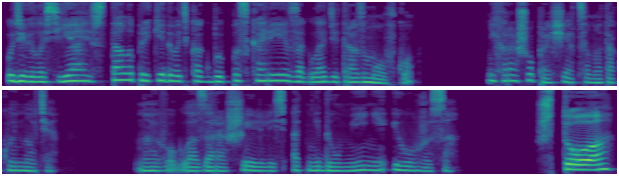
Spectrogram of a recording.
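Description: A woman narrating a novel in the first person, expressive and lively. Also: lowish voice, moderate pace, breathy edge, dry recording, clean studio sound. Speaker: audiobook narrator.

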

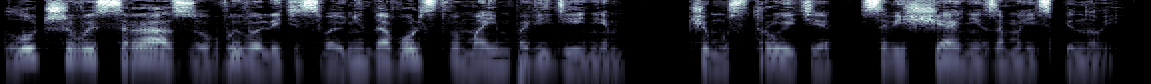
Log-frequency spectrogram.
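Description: A man's voice: deep voice, expressive, a little fast, dry recording, studio quality. A man doing a fiery young witch. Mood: angry.

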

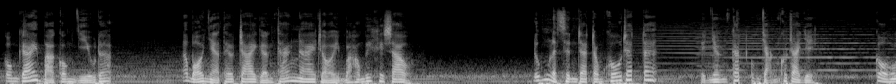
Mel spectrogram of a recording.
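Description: A man's voice: mid-range voice, lively intonation, moderate pace, long pauses, over music, lightly acted. A man voicing an arrogant, mocking young wife in a ghost story. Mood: sneering. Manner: mocking, haughty.

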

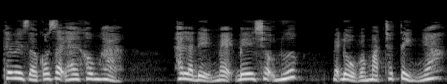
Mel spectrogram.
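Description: A woman's voice: fairly high pitch, lively intonation, quick pace, warm tone, husky, dull audio. A woman voicing a nagging, fussing middle-aged mother in an audio story. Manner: nagging, complaining.

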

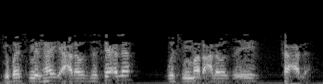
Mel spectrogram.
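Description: An Egyptian sheikh teaches grammar to his class, raising questions and waiting for the students to answer back. His voice sits fairly high and carries a gravelly, very husky grain. The sound is thin and phone-like. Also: racing. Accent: Egyptian Arabic. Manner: quizzes students constantly, patient and repetitive. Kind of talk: classroom lesson with call-and-response questions. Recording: tinny phone-like low-fidelity recording.

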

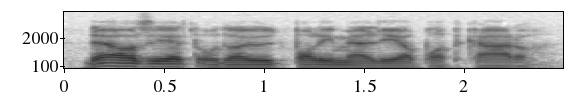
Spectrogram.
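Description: A man's voice: deep voice, animated. A man narrating a novel as an audiobook, reading expressively. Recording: lo-fi home audiobook recording.

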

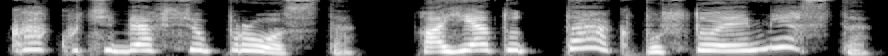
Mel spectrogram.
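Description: Woman reading a petulant young wife; high, indignant whining, sharp and pushy. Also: animated, a little slow, no room sound, studio quality. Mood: indignant whiny. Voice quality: high-pitched, whiny, indignant. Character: petulant spoiled young wife, shrill and whiny. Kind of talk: audiobook character reading.

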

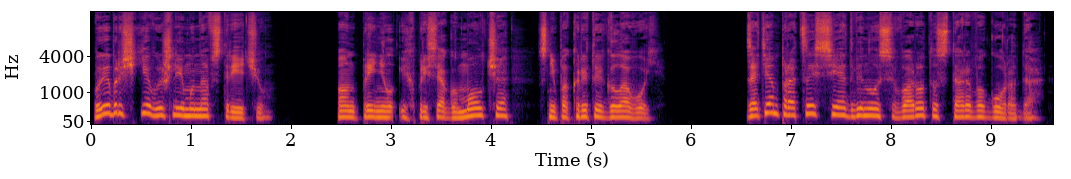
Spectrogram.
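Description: A man reading a literary novel aloud in the first person, measured and solemn. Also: a little high, expressive, a little mellow, no room sound, clean studio sound. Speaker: audiobook reader.

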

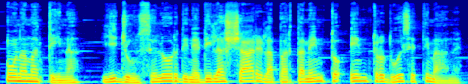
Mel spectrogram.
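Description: A man narrating a literary audiobook in a measured, expressive reading. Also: medium pitch, breathy edge, faint music behind. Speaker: audiobook reader.

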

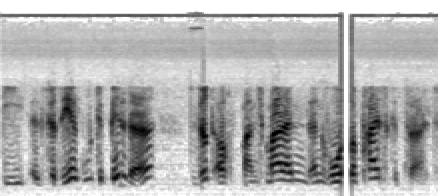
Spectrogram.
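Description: Over a tinny phone line with faint noise, a magazine editor answers interview questions firmly and defensively, often hesitating with ums. His voice is fairly high, expressive, sharp and slightly rough, at a moderate pace.

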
